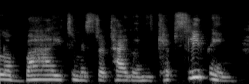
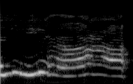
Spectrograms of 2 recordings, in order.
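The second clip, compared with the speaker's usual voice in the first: tiger wail; 12 semitones higher than usual. Acted. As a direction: let out a sharp high wail. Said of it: "he go".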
